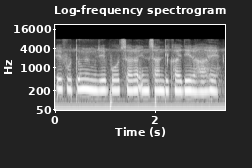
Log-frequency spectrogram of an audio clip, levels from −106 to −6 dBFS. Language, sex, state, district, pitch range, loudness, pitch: Hindi, female, Arunachal Pradesh, Papum Pare, 200-215 Hz, -13 LUFS, 205 Hz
